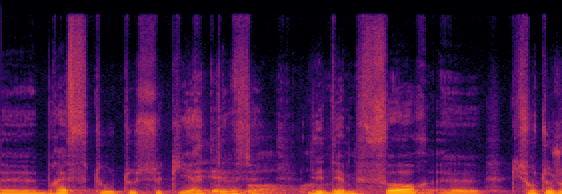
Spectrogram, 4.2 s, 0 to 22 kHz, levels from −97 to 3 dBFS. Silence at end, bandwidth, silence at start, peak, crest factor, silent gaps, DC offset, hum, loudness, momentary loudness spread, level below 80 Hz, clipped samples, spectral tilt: 0 s; over 20 kHz; 0 s; -4 dBFS; 18 dB; none; under 0.1%; none; -23 LUFS; 12 LU; -50 dBFS; under 0.1%; -7.5 dB/octave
